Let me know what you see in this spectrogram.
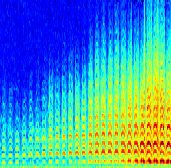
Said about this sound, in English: It's the winnowing sound of the Wilson's snipe. Look up and you may see the bird itself.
